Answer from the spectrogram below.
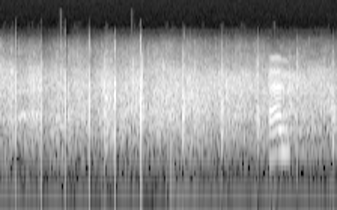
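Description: A crowd breaks into steady, dense applause, many hands clapping at once, with a brief rising vocal whoop near the end.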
